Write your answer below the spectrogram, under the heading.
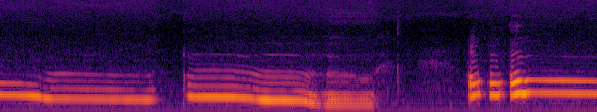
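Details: Wolves at night: a long howl drops at its end, and then a second howl glides steadily down to a deep, growly low note, followed by a few quick rising yips and a renewed steady tone.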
